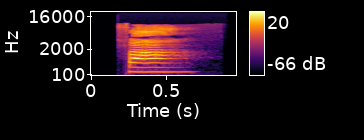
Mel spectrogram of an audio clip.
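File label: "fā", Chinese; pinyin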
